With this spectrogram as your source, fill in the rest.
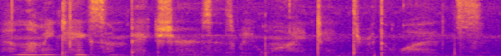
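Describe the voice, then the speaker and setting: Over noticeable background noise, the words come in a very slow whisper. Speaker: ASMR narrator. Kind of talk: narrating a reader's first-person woods encounter story. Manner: soft-spoken mixed with whispering.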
